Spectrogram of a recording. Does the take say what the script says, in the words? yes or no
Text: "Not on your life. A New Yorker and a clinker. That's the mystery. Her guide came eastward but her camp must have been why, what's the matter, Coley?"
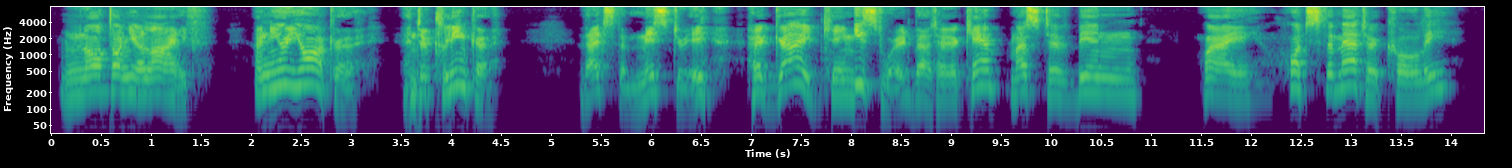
yes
